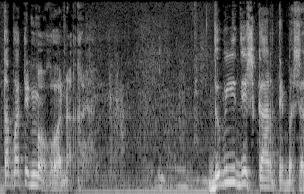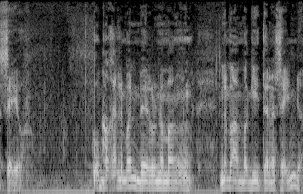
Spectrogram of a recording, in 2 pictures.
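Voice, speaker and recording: A man playing a nosy, scheming middle-aged father in a Filipino radio drama, gravelly, blunt and probing. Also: mid-range voice, expressive, a little slow, pauses often, a little hiss or hum. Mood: suspicious, probing. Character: nosy, scheming father pushing his daughter to romance.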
